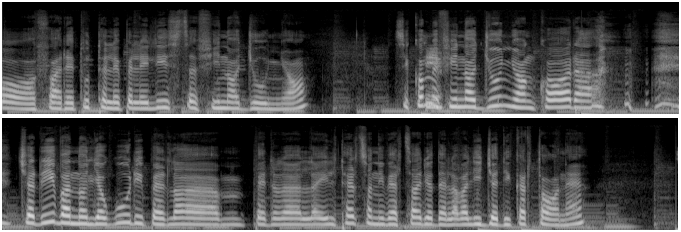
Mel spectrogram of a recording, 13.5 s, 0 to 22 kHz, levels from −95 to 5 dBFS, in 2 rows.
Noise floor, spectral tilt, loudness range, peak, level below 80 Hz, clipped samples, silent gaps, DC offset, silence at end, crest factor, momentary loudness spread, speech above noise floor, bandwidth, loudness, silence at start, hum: -49 dBFS; -6.5 dB/octave; 3 LU; -6 dBFS; -52 dBFS; under 0.1%; none; under 0.1%; 0 s; 18 dB; 11 LU; 26 dB; 13 kHz; -23 LUFS; 0 s; none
